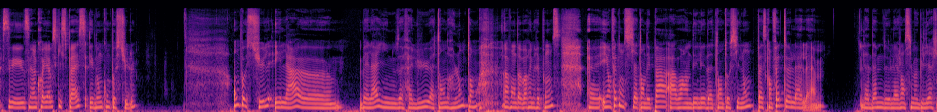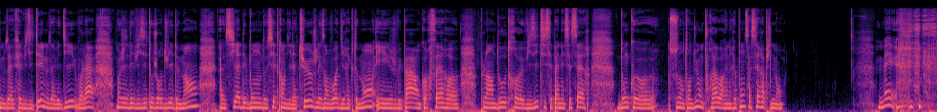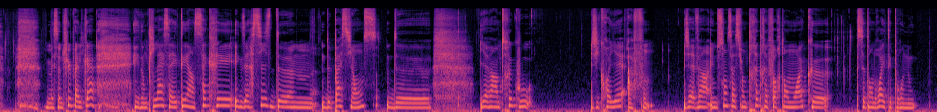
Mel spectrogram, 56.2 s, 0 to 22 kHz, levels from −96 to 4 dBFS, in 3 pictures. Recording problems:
squashed, flat; heavily

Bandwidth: 16 kHz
